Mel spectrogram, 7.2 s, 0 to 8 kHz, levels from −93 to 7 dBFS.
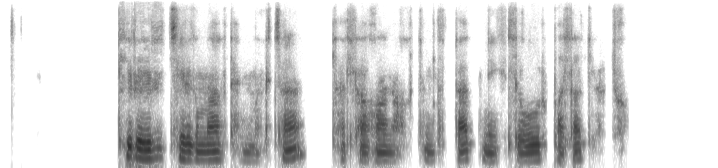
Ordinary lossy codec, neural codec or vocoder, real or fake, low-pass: Opus, 16 kbps; codec, 44.1 kHz, 7.8 kbps, DAC; fake; 7.2 kHz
